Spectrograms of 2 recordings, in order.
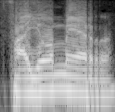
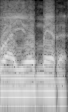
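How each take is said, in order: First: The word starts with a v sound. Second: The word starts with a w sound. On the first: This is the usual reading. "Ini tuh bacaannya Vayomer" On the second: This is the classical reading. "kalau klasik itu Wayomer"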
